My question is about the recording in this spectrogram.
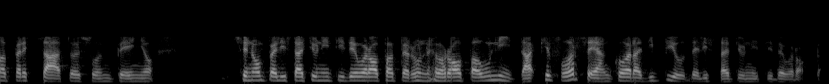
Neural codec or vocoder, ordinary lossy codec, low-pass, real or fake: vocoder, 44.1 kHz, 128 mel bands every 256 samples, BigVGAN v2; none; 3.6 kHz; fake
